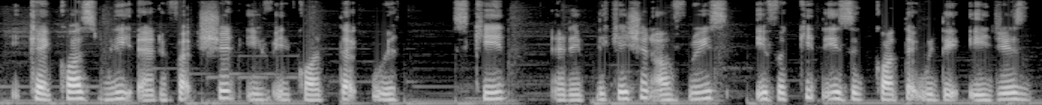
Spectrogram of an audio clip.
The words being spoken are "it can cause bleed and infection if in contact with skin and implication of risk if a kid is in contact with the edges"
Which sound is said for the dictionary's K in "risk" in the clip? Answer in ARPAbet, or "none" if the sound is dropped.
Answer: none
